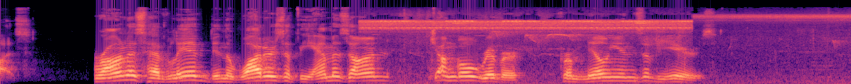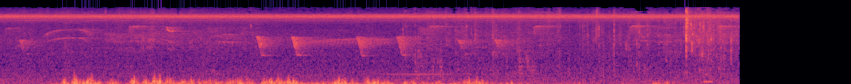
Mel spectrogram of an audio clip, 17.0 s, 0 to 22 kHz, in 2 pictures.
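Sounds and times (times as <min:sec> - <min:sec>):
birds chirping: 0:03.6 - 0:07.0, 0:08.0 - 0:14.1
high insect drone: 0:03.6 - 0:09.0.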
